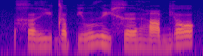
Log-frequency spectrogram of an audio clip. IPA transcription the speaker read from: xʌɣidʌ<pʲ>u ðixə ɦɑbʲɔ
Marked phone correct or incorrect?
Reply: correct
